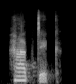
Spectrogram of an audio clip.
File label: "haptic", Indian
